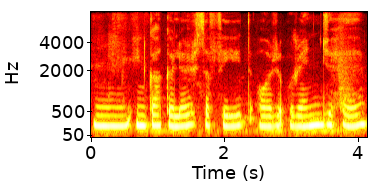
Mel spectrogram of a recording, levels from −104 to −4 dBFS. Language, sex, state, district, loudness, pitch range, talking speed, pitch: Hindi, female, Himachal Pradesh, Shimla, -14 LUFS, 200-220 Hz, 100 wpm, 210 Hz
